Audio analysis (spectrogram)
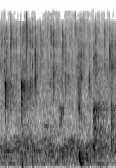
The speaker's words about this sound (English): Rain appears to have subsided. It's falling through a gutter behind us, but that's not the rain itself. That's coming off the roof.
